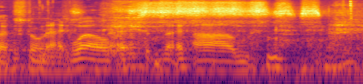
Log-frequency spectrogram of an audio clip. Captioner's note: laughs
